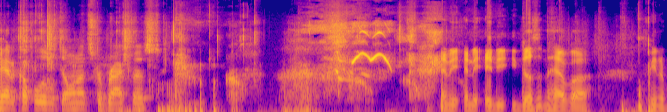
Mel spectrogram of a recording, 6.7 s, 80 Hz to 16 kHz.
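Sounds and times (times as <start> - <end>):
speech: 0.0 - 3.5, 4.4 - 6.6
snack wrapper being torn open: 0.2 - 2.6
crunchy chewing and biting of a granola bar: 0.2 - 2.7
laughter: 1.6 - 4.9.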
